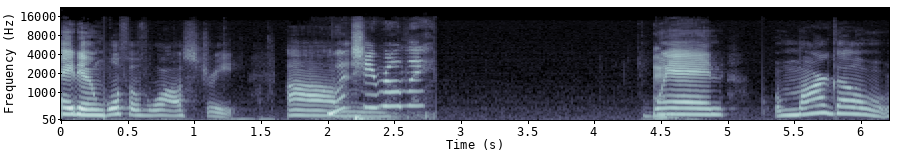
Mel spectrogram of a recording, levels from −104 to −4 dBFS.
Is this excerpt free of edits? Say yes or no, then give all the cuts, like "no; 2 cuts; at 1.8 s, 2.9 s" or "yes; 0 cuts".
no; 2 cuts; at 1.6 s, 4.4 s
